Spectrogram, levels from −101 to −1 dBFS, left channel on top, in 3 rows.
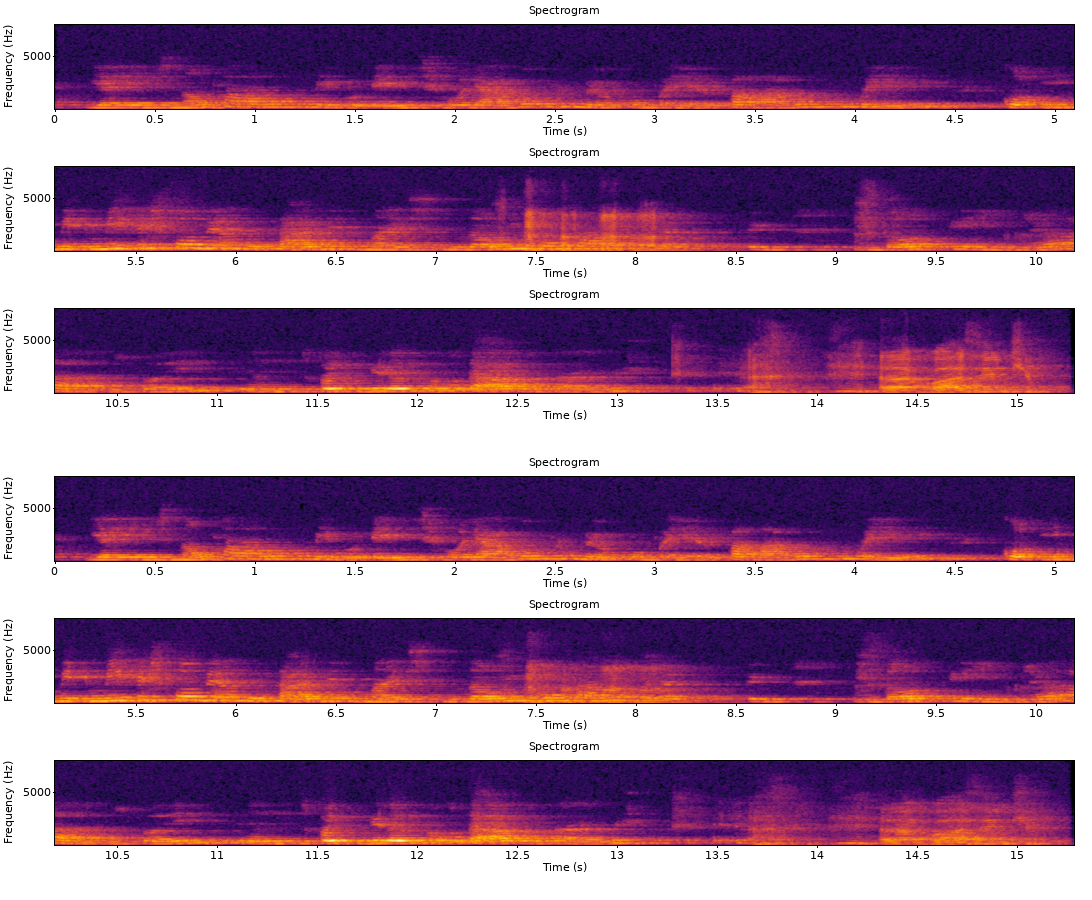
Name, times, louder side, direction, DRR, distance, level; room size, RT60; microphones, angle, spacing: voice 1, 0.2-4.4 4.8-8.2 8.6-8.8 9.1-13.1 13.5-13.7, right 2 dB, 30° right, -2 dB, 1.2 m, -26 dB
voice 2, 7.4-8.1 9.1-9.2 13.6-15.1, left 2 dB, 75° left, 3 dB, 0.9 m, -30 dB
8.2 x 5.4 x 2.3 m, 1.3 s
head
